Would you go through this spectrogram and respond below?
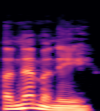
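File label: "anemone", British English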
